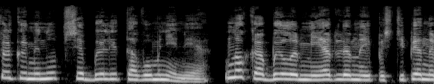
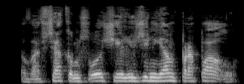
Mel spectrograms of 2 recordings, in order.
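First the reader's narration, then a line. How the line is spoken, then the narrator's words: Muttering. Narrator (Russian): пробормотал Лафлуас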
